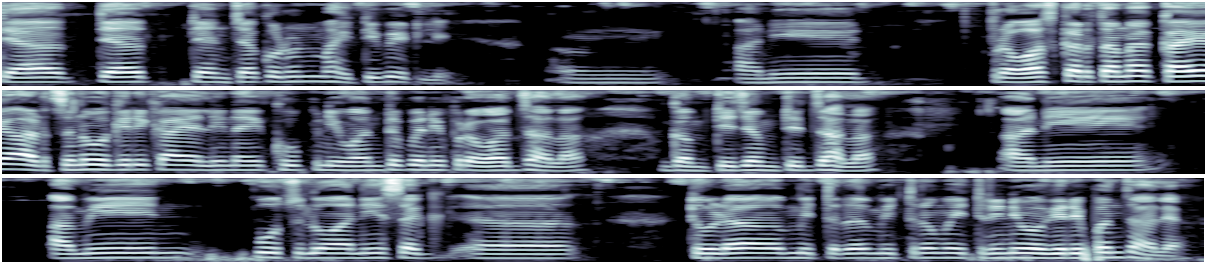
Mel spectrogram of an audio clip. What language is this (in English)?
Marathi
